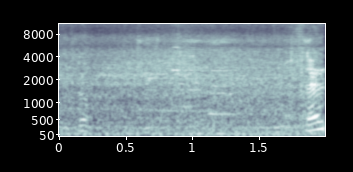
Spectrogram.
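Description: Low, steady rumble of road traffic and idling vehicles, with faint voices in the background.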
